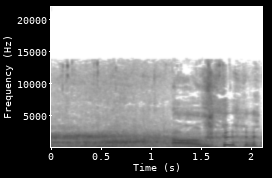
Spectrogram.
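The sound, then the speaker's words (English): Cars pass by outside with a steady whooshing road rumble that runs throughout, and a voice speaks over the traffic in the second half. “I'm like outside, so the cars are just going by. So you're going to hear cars and whatnot zooming.”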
